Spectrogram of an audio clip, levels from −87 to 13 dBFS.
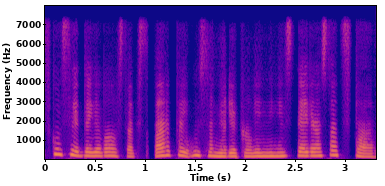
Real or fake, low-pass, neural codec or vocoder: fake; 7.2 kHz; codec, 16 kHz, 0.5 kbps, FreqCodec, smaller model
